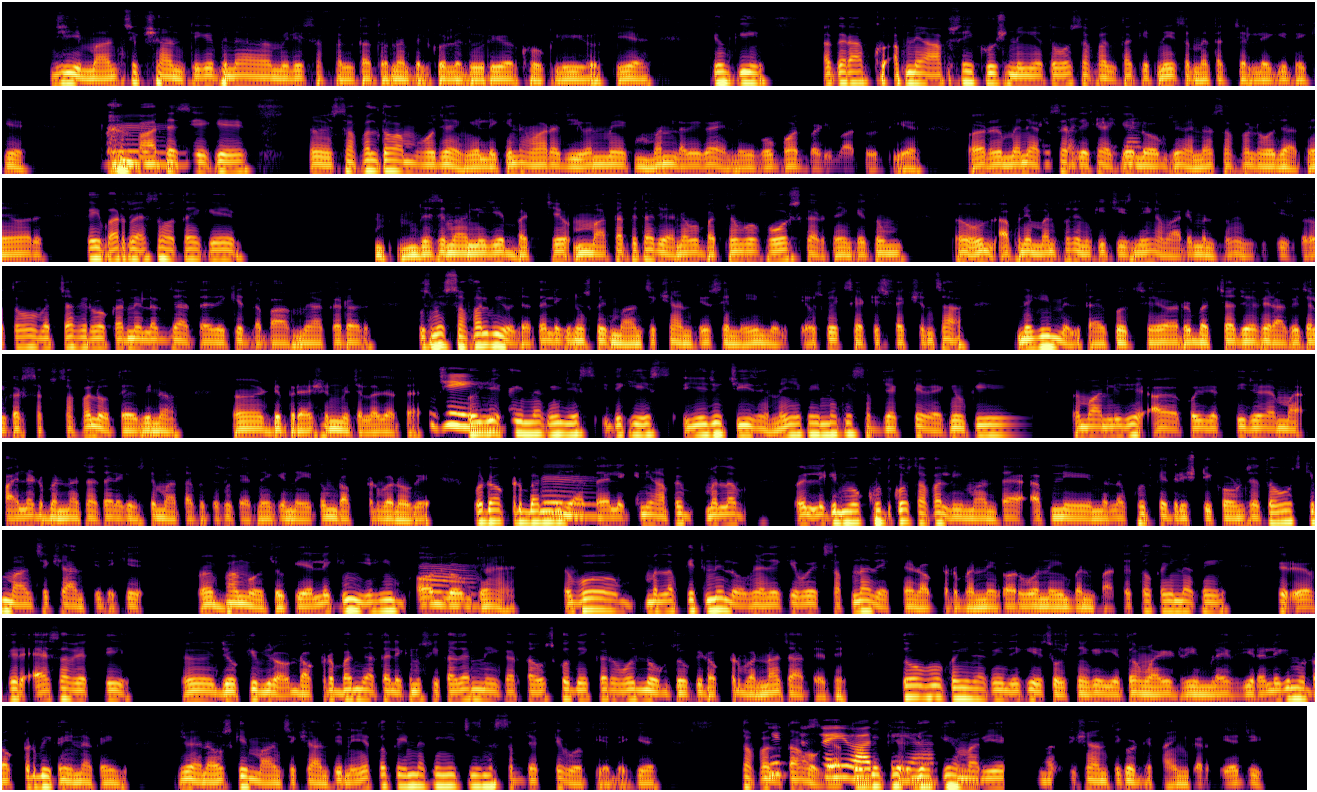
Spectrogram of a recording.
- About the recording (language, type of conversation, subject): Hindi, podcast, क्या मानसिक शांति सफलता का एक अहम हिस्सा है?
- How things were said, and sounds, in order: throat clearing; sniff; in English: "फ़ोर्स"; in English: "सैटिस्फैक्शन"; in English: "डिप्रेशन"; in English: "सब्ज़ेक्टिव"; in English: "ड्रीम लाइफ़"; in English: "सब्ज़ेक्टिव"; in English: "डिफ़ाइन"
